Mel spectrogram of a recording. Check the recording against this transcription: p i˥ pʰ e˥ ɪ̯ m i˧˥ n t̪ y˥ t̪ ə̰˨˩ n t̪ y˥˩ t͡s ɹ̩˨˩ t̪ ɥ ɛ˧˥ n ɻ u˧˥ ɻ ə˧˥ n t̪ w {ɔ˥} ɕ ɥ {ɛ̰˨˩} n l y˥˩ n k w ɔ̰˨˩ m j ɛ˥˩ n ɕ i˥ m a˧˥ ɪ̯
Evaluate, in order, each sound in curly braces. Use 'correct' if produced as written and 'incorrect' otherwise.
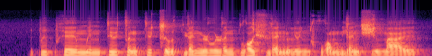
correct, correct

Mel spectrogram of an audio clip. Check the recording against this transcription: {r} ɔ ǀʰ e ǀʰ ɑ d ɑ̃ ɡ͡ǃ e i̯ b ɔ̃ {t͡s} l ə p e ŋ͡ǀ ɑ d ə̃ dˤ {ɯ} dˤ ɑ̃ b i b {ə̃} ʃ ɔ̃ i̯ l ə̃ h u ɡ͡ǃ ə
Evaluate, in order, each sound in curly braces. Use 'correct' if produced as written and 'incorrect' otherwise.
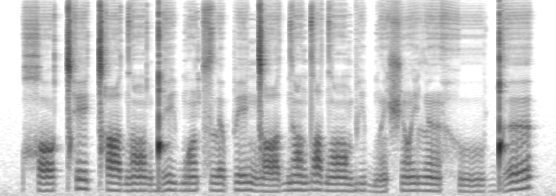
incorrect: χ, correct, incorrect: u, correct

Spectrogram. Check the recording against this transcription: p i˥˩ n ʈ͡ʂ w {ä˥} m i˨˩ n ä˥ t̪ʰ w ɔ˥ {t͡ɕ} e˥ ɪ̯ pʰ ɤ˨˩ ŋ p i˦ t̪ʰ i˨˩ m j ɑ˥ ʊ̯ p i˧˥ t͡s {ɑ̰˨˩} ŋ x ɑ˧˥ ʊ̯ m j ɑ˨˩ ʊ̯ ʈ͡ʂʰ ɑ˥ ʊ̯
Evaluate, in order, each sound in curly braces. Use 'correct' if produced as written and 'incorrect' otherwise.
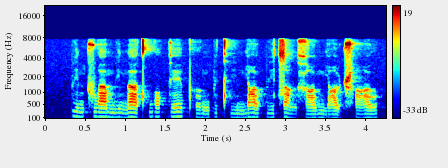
correct, incorrect: k, incorrect: ɑ˥˩

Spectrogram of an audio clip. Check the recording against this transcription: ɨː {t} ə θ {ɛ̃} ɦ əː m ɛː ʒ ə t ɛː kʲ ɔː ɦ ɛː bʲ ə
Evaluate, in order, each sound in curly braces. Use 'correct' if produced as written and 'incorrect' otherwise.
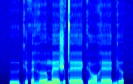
incorrect: kʲ, incorrect: ɛ

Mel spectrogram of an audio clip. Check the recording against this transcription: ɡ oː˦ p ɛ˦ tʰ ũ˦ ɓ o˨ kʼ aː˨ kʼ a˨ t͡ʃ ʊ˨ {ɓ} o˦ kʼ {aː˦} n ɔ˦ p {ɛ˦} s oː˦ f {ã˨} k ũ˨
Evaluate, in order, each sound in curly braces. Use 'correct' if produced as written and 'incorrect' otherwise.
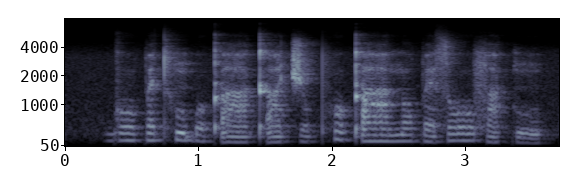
incorrect: pʰ, correct, incorrect: ɛ˨, incorrect: a˨

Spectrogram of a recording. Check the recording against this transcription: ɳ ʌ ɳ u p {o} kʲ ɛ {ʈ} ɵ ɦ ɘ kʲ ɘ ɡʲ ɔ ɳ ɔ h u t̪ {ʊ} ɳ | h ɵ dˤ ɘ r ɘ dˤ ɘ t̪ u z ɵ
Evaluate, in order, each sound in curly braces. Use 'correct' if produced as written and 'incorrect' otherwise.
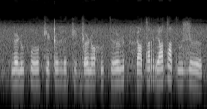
correct, correct, incorrect: ɵ

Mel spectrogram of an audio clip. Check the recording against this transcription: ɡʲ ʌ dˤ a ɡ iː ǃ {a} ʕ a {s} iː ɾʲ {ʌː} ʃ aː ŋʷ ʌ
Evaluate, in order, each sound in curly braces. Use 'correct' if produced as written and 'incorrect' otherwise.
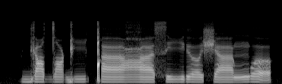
incorrect: aː, correct, correct

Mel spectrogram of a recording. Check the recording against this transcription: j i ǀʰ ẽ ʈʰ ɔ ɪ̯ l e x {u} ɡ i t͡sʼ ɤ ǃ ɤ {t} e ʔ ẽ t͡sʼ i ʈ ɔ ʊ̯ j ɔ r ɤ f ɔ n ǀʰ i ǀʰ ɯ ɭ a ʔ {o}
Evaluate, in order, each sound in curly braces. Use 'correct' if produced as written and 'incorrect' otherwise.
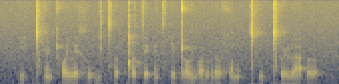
correct, correct, incorrect: ɤ

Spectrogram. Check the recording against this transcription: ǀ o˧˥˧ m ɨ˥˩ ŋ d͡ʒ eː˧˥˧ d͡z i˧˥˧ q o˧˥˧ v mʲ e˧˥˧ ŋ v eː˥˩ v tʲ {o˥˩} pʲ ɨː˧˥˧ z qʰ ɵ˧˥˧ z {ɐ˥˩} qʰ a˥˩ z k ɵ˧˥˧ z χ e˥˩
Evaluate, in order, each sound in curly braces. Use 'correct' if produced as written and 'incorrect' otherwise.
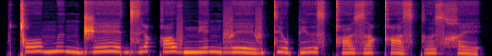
correct, correct

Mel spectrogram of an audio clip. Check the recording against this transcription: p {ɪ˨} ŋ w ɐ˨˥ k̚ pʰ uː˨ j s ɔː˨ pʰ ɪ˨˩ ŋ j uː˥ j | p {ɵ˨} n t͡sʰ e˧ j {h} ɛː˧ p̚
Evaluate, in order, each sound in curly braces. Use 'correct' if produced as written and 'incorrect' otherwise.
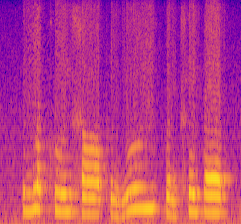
incorrect: ɪ˨˧, incorrect: ɵ˨˩, incorrect: p

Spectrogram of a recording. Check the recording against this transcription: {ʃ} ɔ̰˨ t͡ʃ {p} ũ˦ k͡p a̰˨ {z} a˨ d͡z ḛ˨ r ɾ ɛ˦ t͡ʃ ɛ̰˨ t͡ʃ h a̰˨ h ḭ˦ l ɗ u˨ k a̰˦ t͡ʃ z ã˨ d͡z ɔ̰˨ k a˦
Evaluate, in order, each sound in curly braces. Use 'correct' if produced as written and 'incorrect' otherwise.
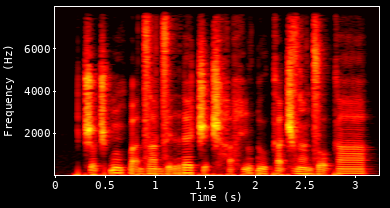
incorrect: t͡ʃ, incorrect: ɓ, incorrect: d͡z

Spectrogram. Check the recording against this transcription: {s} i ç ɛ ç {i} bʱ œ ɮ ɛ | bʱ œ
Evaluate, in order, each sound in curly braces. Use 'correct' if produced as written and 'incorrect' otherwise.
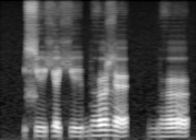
incorrect: ɕ, correct

